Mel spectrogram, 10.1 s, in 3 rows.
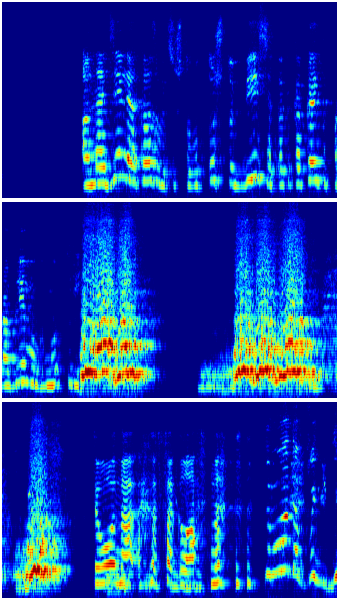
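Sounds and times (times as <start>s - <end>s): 
speech: 0.8s - 10.0s
dog barking: 4.1s - 5.0s, 5.6s - 7.4s.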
